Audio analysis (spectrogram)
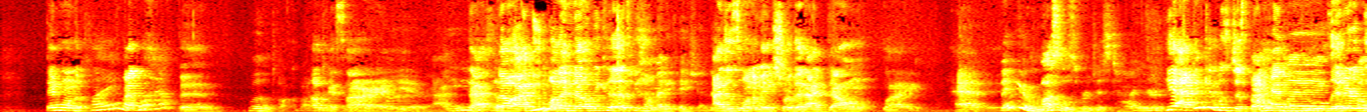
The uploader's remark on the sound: We lost audio this week and had to use a work around, so there’s an echo and the overall sound quality is diminished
